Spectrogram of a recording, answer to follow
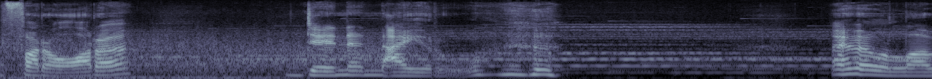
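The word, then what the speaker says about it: Farore: Ferrar, the goddess of courage. Some names I've been mispronounced since my childhood. And I'm Dutch, so I want to call her Ferrara.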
